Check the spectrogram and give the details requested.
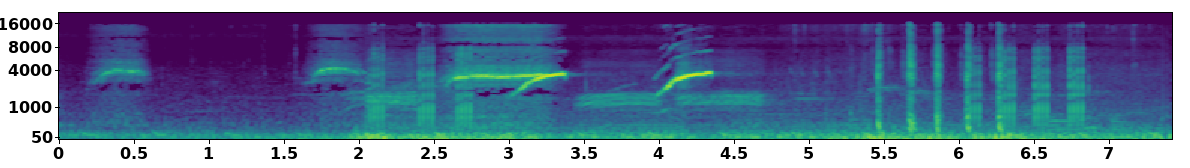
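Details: A pet talking common myna named Mithu, coaxed to talk and whistle after bathing, gives a jumble of speech-like syllables, sharp rising whistles and a rapid string of dry clicks, with faint background murmur.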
